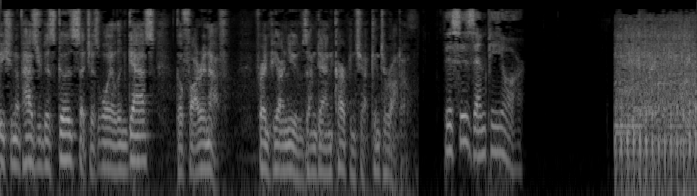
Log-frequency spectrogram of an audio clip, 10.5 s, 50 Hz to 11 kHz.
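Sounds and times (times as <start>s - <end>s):
speech: 0.0s - 7.9s
firefighting helicopters flying over wildfires in New South Wales, Australia: 9.2s - 10.4s.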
